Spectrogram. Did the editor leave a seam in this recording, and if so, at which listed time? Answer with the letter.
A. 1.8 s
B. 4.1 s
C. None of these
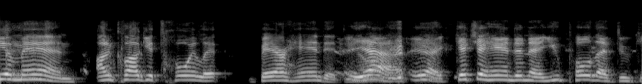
B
